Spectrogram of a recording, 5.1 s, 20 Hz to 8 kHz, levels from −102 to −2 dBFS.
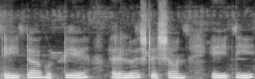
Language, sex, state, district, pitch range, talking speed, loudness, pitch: Odia, female, Odisha, Malkangiri, 200-220 Hz, 70 wpm, -15 LUFS, 210 Hz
